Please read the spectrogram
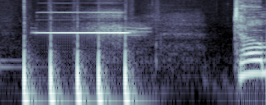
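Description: A microphone tapped about six times in quick succession, each tap a dull thump through the sound system, with a steady high beep-like whine sounding over them. The tapping is a check on a microphone that is not working.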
